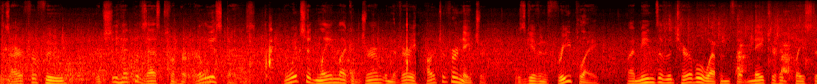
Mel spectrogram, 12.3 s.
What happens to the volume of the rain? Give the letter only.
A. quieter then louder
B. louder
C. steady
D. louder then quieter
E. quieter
E.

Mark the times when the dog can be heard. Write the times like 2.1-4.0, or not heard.
11.0-12.0.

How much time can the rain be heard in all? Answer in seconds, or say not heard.
12 s.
